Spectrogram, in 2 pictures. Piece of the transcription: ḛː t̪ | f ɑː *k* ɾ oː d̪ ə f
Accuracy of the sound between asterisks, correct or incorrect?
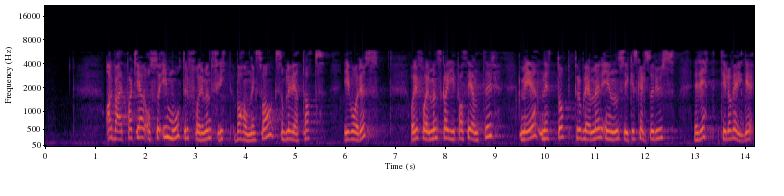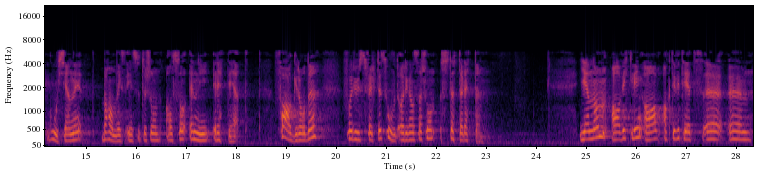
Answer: incorrect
